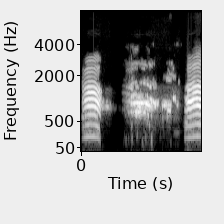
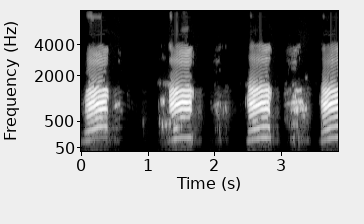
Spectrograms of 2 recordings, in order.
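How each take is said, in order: First: হা squeezed from the middle of the throat; pressed throat ha. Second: হা as a light puff of air from the mouth; airy breath ha. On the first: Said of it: "গলার মাঝখান থেকে চেপে আসবে". (গলা চেপে হা) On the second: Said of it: "যেন মুখ থেকে বাতাস বের হবে". (মুখ থেকে বাতাস ছেড়ে হালকা হা) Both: Shown as a demonstration.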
